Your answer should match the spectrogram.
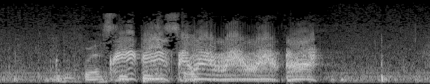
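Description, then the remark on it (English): A goose named Clary, from a cage-free goose farm, gives a run of loud, nasal honks, four or five quick blaring calls in a row, with quiet before and after. “One, I run a cage-free goose farm, okay? My goose is always loose, okay?”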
